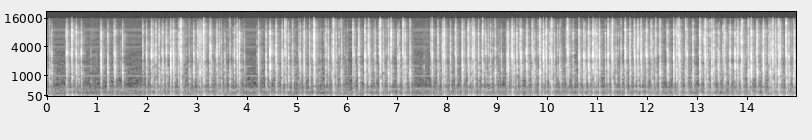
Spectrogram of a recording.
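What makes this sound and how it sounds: Fingertips of both hands type rapidly on a full-size Corsair K68 backlit plastic mechanical keyboard with Cherry MX Red switches. A dense, steady stream of short key taps sounds throughout, each a low thud topped by a bright click, with brief lulls near 1, 4 and 8 seconds. Faint music sits underneath.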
